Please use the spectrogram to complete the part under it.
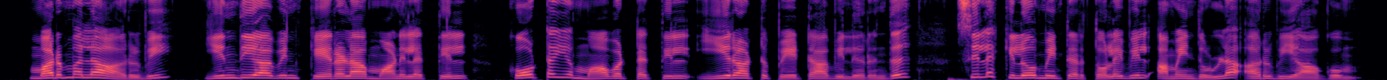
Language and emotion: Tamil, neutral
